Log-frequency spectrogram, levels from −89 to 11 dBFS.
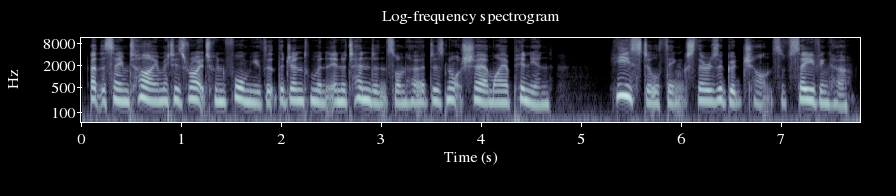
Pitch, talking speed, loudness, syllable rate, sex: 210 Hz, 255 wpm, -19 LUFS, 6.4 syllables/s, female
